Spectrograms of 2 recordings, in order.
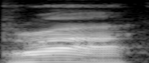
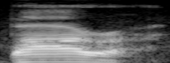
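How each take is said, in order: First: The word is said as one syllable. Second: The word is said as two syllables. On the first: The speaker calls it wrong. "it's not bra" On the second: The speaker calls it right. "it's bara"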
